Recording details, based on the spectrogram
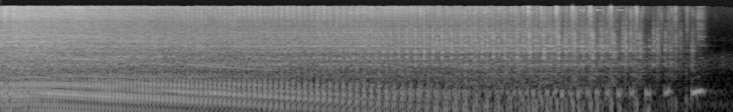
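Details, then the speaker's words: Generac generator, long stored and revived by carburetor work, steady even beat carrying a light load (small space heater) without stumbling, then winds down smoothly and stops; light-load check shows it still works and sounds healthy. "I have to admit it but I didn't put that much of a load on the generator however I just needed to make sure that it still works which it seems to be"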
